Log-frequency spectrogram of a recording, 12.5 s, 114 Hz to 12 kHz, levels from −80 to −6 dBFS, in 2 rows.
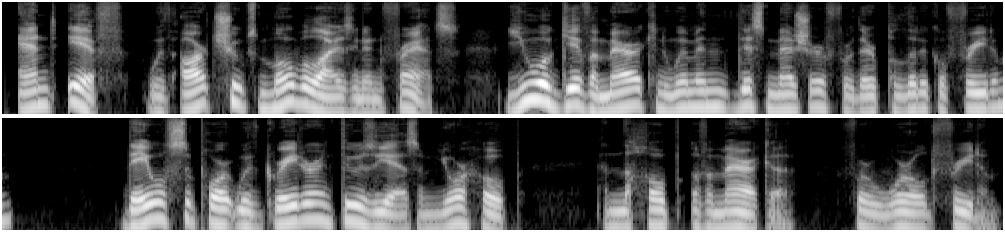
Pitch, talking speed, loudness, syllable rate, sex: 135 Hz, 170 wpm, -21 LUFS, 5.4 syllables/s, male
